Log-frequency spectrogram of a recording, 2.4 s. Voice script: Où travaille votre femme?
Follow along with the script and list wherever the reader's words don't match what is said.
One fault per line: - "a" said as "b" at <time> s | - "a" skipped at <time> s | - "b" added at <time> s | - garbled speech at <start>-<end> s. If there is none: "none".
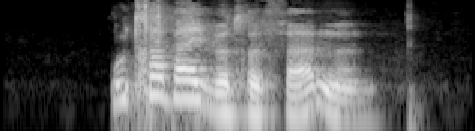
none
